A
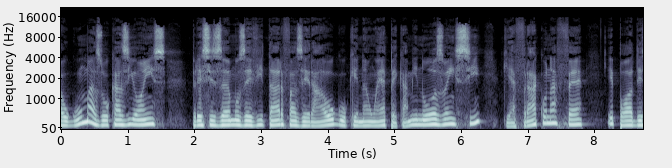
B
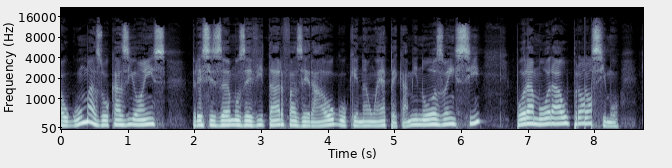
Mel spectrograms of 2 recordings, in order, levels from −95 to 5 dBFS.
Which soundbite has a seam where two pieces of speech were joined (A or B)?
A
